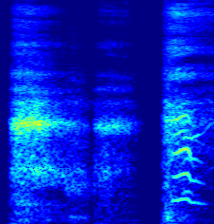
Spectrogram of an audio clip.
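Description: Heavy breathing on a phone line: two long, noisy breaths with a short break between them, then another beginning near the end. It is a silent caller who breathes into the line instead of answering.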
